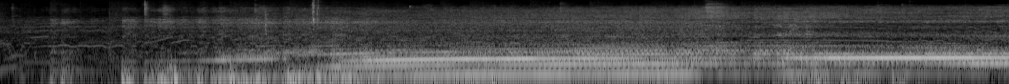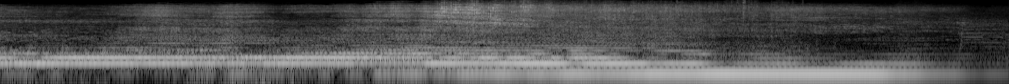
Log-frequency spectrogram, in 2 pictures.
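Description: STOL light aircraft at a fly-in competition taking off, the propeller engine roaring up to a loud sustained drone that climbs in pitch and stays strong, with faint talk in the background.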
